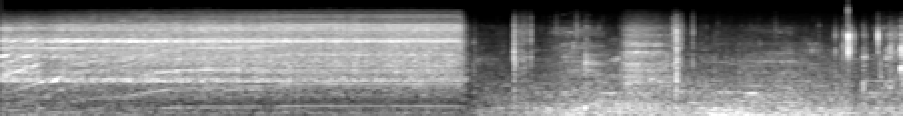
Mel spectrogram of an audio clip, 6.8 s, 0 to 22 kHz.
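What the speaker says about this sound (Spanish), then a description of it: "Vamos a perforar los tornillos." A PS1 console has its screws drilled out: a high, steady electric drill whine runs for several seconds, then stops abruptly and gives way to scraping, clattering handling noises with a few sharp clicks.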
